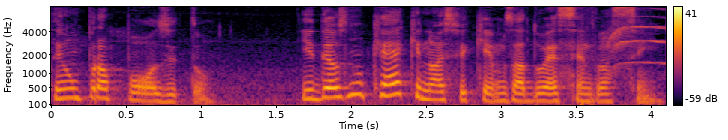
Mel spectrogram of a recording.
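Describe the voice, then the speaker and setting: A woman speaks with vocal fry. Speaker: Bible teacher. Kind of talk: Bible study teaching.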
